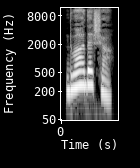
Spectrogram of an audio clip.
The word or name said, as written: ದ್ವಾದಶ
